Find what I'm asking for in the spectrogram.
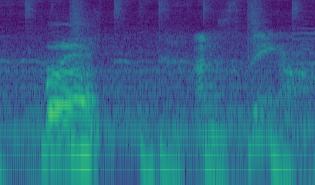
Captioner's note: male Voice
